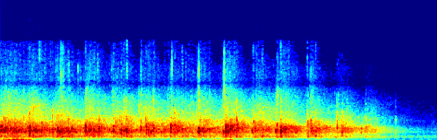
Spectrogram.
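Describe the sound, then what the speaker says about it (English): Applause from a conference audience welcoming a design talk speaker, a steady wash of many hands clapping that fades out toward the end. "please have a round of applause for Duncan Lamb."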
